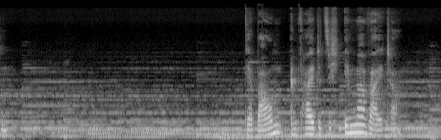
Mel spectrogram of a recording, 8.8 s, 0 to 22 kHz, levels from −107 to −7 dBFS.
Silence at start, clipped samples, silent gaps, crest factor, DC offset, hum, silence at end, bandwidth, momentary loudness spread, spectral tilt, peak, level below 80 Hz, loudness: 0 s; under 0.1%; none; 20 dB; under 0.1%; none; 0 s; 17.5 kHz; 16 LU; -7.5 dB/octave; -12 dBFS; -60 dBFS; -33 LUFS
